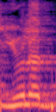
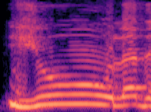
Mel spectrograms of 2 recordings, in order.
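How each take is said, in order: First: The first vowel is short. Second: The first vowel is stretched long. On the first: The speaker calls it wrong. "आम तौर पर लोग इसके अंदर गलती करते हैं" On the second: The speaker calls it right. "यू खींच करके पढ़ना है इसको"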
